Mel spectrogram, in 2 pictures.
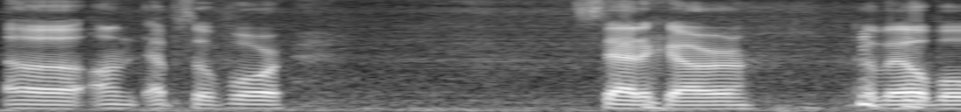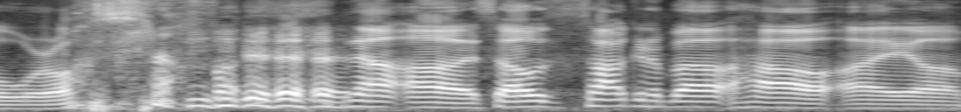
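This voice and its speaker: A medium-pitched male voice with lively intonation at a moderate pace. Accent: Spanish. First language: Spanish. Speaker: podcast host and comedian. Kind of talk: casual chat.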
